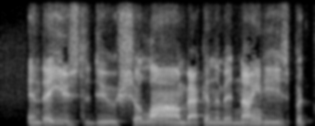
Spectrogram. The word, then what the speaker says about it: Shalom: Similarly, they pronounce the popular greeting Shalom as Shalawam or Shalam, with regard to their salutation, one of the groups who broke away was called the House of David.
